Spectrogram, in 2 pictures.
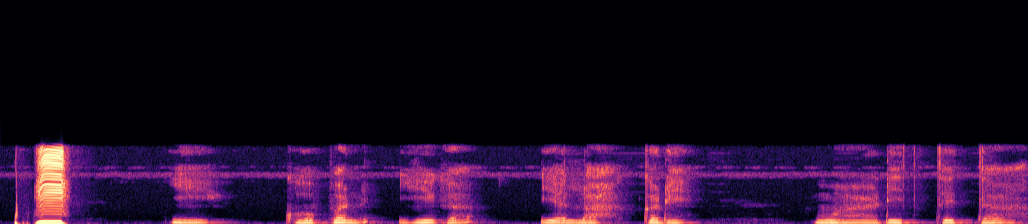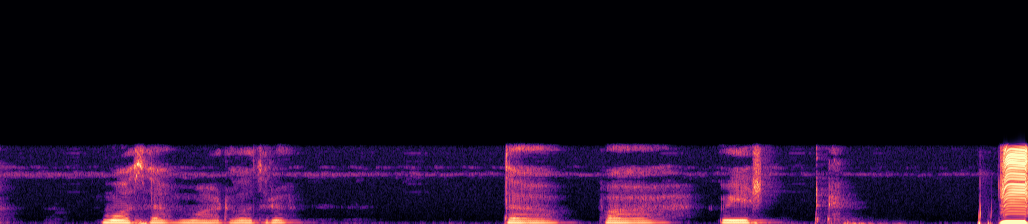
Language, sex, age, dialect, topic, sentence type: Kannada, female, 25-30, Dharwad Kannada, banking, statement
